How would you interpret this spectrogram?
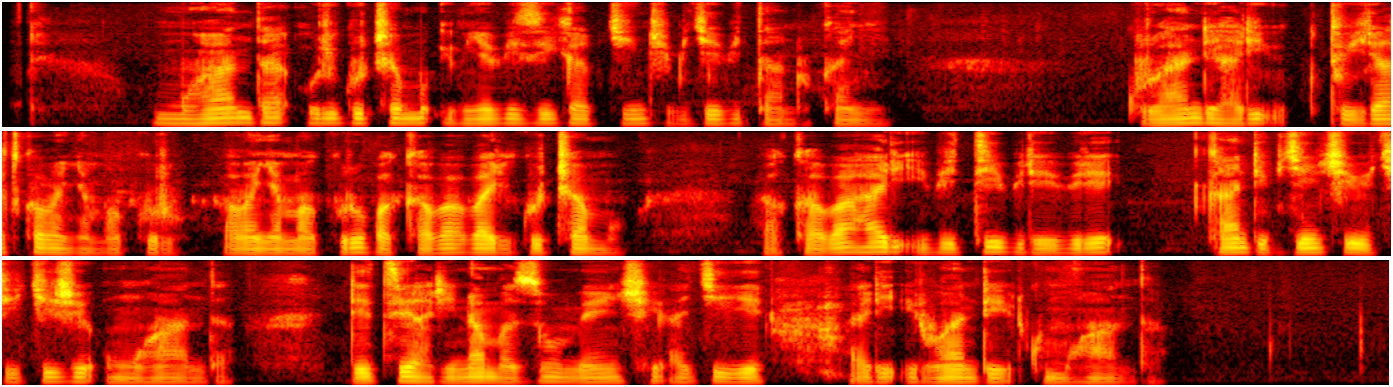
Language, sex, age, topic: Kinyarwanda, female, 25-35, government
